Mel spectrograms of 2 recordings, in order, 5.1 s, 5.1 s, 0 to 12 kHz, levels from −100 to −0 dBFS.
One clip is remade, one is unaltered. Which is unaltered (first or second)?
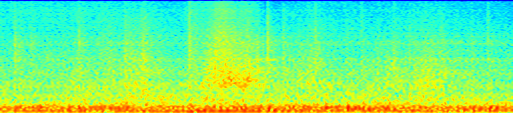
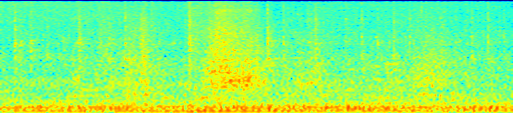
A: second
